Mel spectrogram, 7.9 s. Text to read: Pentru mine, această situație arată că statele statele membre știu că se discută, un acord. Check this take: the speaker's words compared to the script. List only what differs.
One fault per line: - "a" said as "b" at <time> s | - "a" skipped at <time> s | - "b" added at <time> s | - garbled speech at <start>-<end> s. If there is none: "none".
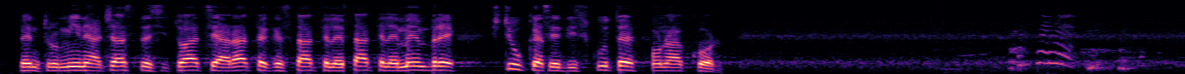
none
